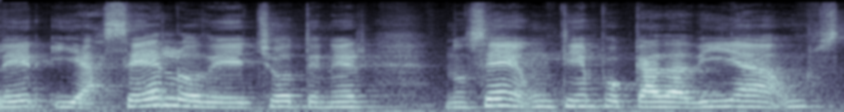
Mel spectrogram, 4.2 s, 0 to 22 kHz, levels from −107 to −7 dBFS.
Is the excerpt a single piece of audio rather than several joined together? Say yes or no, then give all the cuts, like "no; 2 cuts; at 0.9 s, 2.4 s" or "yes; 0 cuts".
yes; 0 cuts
